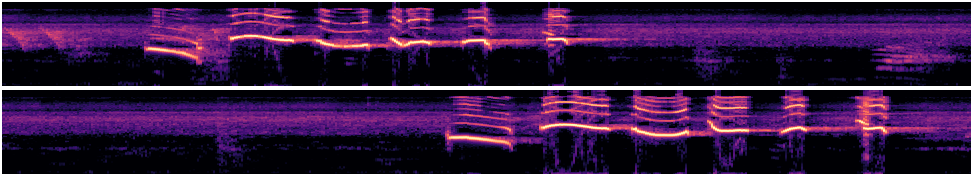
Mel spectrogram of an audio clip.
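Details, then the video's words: Oriental magpie-robin song meant to restore a stressed, mute bird's singing: a rising whistle then a quick string of clipped, bending whistled notes, a quiet gap with a faint soft call, then a similar phrase repeated. "TERAPI TERAMPUH PEMULIH KACER SETRES BISU MACET BUNYI LANGSUNG GACOR"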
